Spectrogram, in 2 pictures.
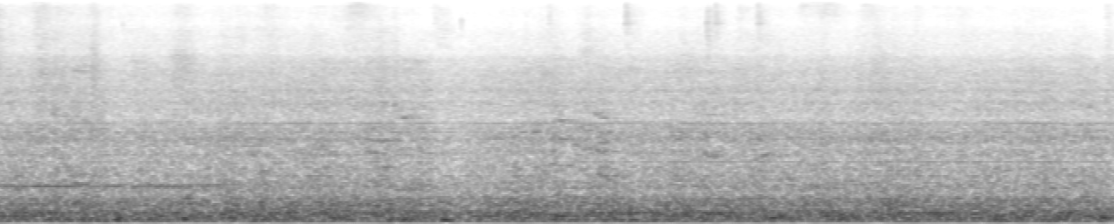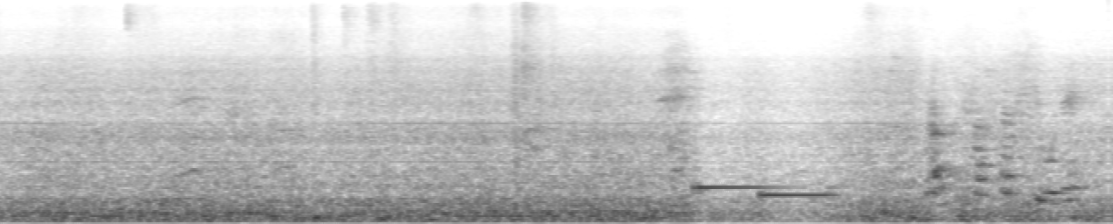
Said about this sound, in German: Ja, eine Achterbahn hochfährt, das ist ja lustig, Ich bin da schräg hochgefahren. Die gleiche Bauweise. Ja, eine Achterbahn, ne?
